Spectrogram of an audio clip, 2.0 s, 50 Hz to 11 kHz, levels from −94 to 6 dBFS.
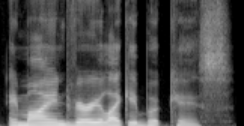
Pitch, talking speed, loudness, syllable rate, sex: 195 Hz, 175 wpm, -13 LUFS, 5.0 syllables/s, female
